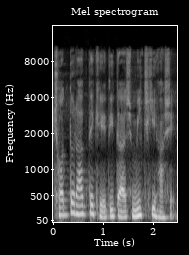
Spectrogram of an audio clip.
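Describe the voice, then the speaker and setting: A man reading a story aloud in a measured, expressive narration. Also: medium pitch. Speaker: story reader. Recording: narration over background music.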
